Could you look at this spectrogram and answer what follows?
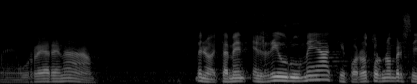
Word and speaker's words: Urumea: Bichia Ereau, Ortelio y Medina le llaman Brumeo, por no acertar la pronunciación del nombre vascongado Urumea, que quiere decir agua delgada o mansa.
